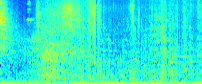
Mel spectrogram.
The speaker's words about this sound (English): Your plane is hit. The engine bursts into flames.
